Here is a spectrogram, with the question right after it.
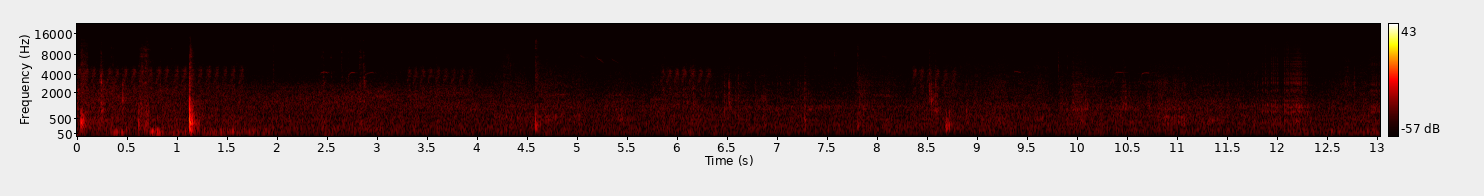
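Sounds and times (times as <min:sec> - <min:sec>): high bird trills: 0:00.0 - 0:01.8, 0:02.4 - 0:04.1, 0:04.7 - 0:06.9, 0:08.3 - 0:11.1.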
